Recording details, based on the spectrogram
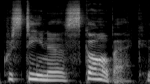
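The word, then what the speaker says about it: Krystyna Skarbek: So one of your books, The Spy Who Loved, is about Christine Granville, otherwise known as Christina Scarbeck. Is that correct? – Very well pronounced, yes.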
